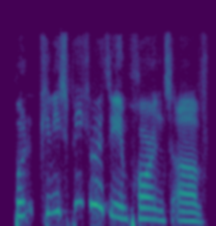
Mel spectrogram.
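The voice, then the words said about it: Excited, high-pitched voice. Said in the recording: “my voice went so high pitched there... It's because I'm excited.”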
